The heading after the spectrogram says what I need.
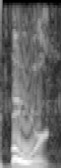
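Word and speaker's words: Boerne: that's what it is b o e r n e borne borne since it's in the South it has to be two syllables born instead of just born born 5,000 ated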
